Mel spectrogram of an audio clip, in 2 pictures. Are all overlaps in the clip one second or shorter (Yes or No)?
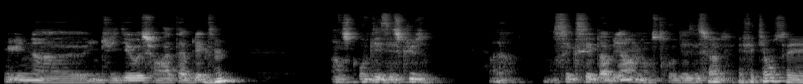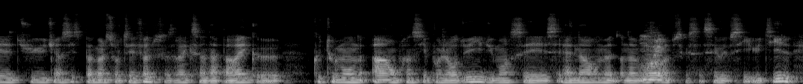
Yes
